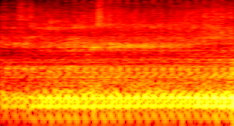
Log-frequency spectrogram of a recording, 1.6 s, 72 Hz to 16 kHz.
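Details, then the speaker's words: Suzuki 2.5 hp outboard, cold first start after winter lay-up on fresh E5 petrol, neutral, a little choke; small single putters at fast even beat, firming as it settles; normal idle. "that that's both engines started up and the fired up okay so I'm pleased with that"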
